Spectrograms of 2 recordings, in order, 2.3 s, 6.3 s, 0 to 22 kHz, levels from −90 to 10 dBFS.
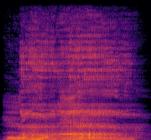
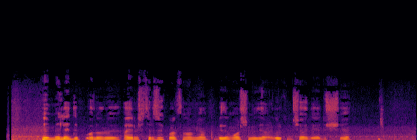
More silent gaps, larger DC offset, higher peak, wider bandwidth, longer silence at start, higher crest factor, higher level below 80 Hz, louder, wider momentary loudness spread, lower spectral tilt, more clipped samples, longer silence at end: neither; neither; second, -8 dBFS vs -4 dBFS; first, over 20 kHz vs 10 kHz; about the same, 0.05 s vs 0.15 s; about the same, 18 dB vs 22 dB; about the same, -58 dBFS vs -58 dBFS; about the same, -25 LUFS vs -25 LUFS; second, 9 LU vs 17 LU; second, -4 dB/octave vs -7 dB/octave; neither; first, 0.15 s vs 0 s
